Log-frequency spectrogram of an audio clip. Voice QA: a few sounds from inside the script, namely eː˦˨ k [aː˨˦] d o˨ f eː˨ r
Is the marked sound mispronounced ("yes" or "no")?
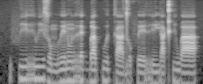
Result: yes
